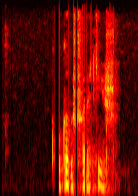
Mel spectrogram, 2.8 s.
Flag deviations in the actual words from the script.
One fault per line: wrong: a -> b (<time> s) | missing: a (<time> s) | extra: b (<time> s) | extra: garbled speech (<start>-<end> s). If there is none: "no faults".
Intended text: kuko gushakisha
no faults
